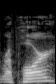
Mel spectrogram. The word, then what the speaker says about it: rapport: over over a report is that rapport am i pronouncing it correctly yes like the french word to you know build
